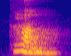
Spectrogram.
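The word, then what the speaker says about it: thumb: है फिंगर्स अब अंगूठा थम स्पेलिंग में भी है टी एच यू एम बी बट उसे प्रोनाउंस नहीं किया जाता है व साइलेंट है थम थम इस उंगली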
